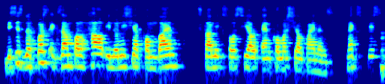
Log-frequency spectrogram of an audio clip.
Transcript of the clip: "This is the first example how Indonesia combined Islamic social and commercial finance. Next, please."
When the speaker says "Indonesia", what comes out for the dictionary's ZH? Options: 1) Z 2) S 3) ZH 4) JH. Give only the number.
2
